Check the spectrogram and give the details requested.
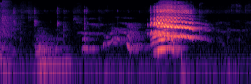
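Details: Pet talking parrot: soft low mutterings and chatter, then one loud, harsh, rasping squawk of about half a second.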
